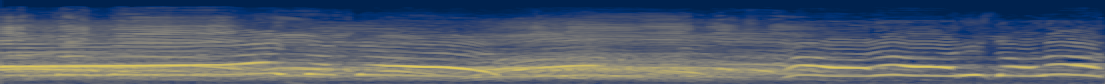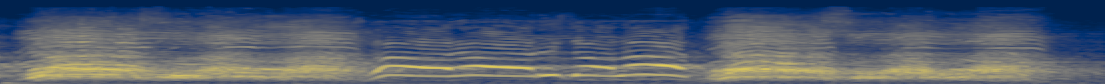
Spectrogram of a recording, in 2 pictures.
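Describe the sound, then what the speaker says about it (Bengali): A large crowd shouts the takbir, Allahu Akbar, in loud rising and falling chants at a religious sermon gathering, with repeated massed bursts of voices close and strong. "একটা পাগল জোরে একটা তাকবীর দেন"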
